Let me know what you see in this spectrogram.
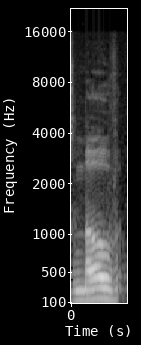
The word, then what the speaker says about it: mauve: Those mauve places there, yes, that is how the British pronounce the word.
